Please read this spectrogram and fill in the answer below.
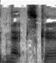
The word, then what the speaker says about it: netsuke: And if you could give us the bare bones of that story, explain the role of the linking thread of the Netsuke.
